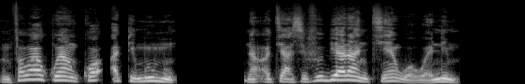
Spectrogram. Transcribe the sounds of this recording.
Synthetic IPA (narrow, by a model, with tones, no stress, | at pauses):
m̩˨fa˦wa˦kʰʊ̃˦ã˦˨ŋ̩˨kʰɔ˦a˨tɪ˨mũ˦mũ˨ | nã˨ʔɔ˨tʰɪ˨a˨sɪ˨fʊ˦bi˦a˦ɾa˦n̩˨tʰɪ̃˦ɛ˦wɔ˨wɔ˨æ̰˨nĩ˦m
